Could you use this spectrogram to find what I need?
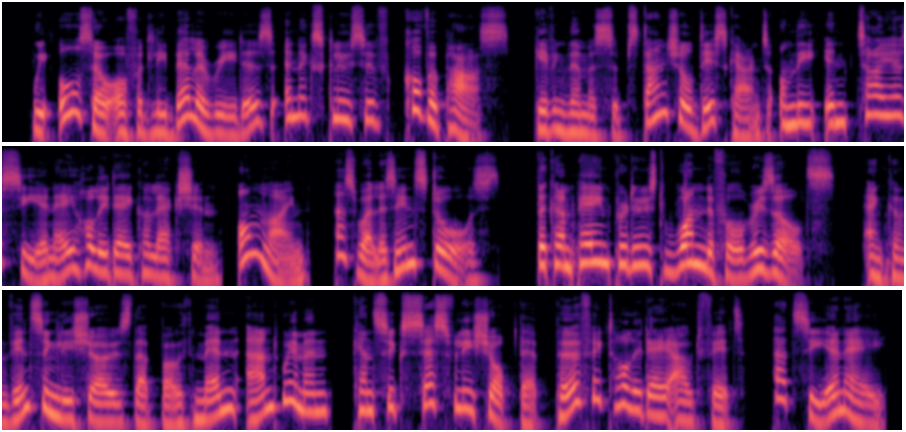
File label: female English with Dutch accent corporate; c and a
